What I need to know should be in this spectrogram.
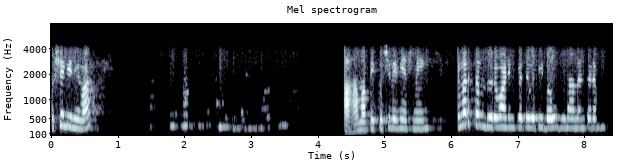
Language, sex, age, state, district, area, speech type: Sanskrit, female, 45-60, Karnataka, Dakshina Kannada, urban, conversation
